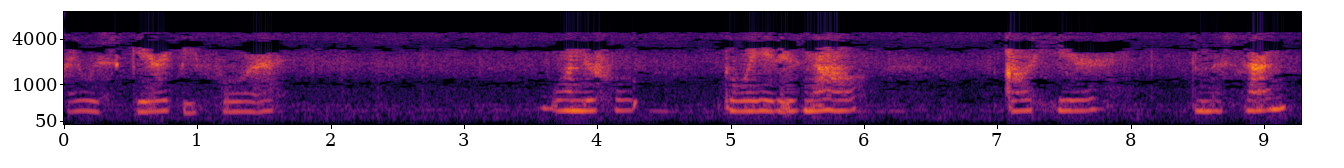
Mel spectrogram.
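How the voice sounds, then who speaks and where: An actress playing a young woman lost in a calm, dreamy delusion, in 1940s radio acting style. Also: fairly high pitch, slow pace, pauses often. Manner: dreamy, soft, childlike. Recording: tinny, faintly noisy 1940s radio broadcast.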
